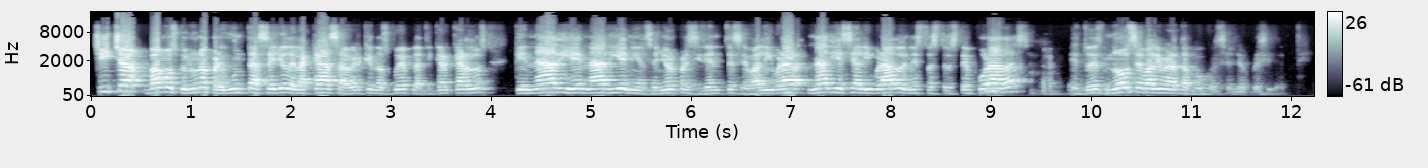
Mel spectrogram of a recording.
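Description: A man's voice: high voice, brisk, sharp tone, echoey room. A man hosting a radio interview, upbeat and full of praise. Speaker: radio show host.

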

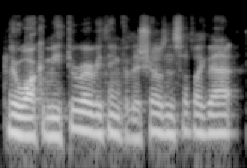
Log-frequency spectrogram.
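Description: A man's voice: medium pitch, flat delivery, very fast, a little mellow. A man co-hosting a podcast in casual comedic banter, joking, swearing and poking fun at himself. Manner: profane, joking, self-deprecating. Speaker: podcast co-host.

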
